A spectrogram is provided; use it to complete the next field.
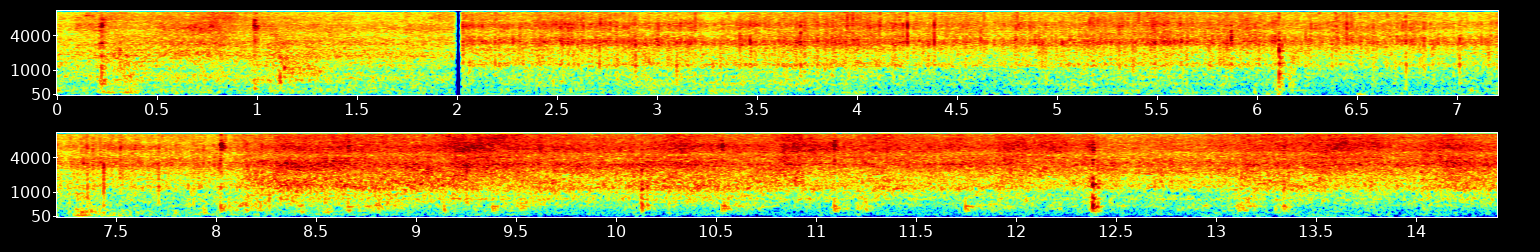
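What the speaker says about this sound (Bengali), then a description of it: "ভেজে রাখা আলুগুলো দিয়ে ভালো করে কষিয়ে নেব" Fried potatoes being stir-fried into an egg curry in a pan, giving a steady, fairly loud broadband sizzle that continues for the whole stretch and grows slightly stronger partway through, with occasional faint scraping of stirring.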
